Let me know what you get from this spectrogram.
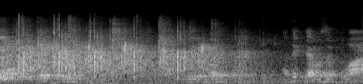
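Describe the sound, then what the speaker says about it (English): An audience at a DFL congressional district candidates forum in Cloquet claps in sustained, moderately loud applause that fills the room, with voices mixed in. "I think that was applause."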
